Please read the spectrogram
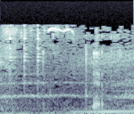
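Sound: pig grunting and oinking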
